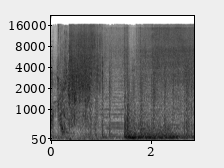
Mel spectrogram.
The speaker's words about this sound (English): I couldn't stop him, Mom. He threw the water on the TV and all the lights went out in the house.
